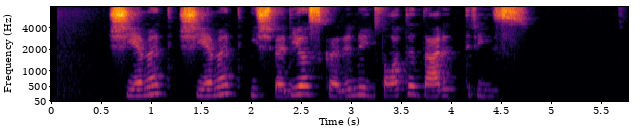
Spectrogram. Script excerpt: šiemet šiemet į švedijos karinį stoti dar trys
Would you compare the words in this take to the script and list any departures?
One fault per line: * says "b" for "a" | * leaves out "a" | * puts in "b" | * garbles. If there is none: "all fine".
all fine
